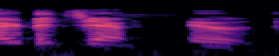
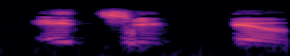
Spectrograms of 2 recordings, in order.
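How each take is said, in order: First: "एडजेक्टिव" with the D sounded; mock the wrong "एडजेक्टिव"; wrong pronunciation shown. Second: "एडजेक्टिव" said with a silent D, "एजेक्टिव"; correct pronunciation. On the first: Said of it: "This is not adjective बेटा". (गलत उच्चारण, डी बोलकर) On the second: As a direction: drop the D cleanly. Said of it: "silent". (सही उच्चारण, डी silent) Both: Shown as a demonstration.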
